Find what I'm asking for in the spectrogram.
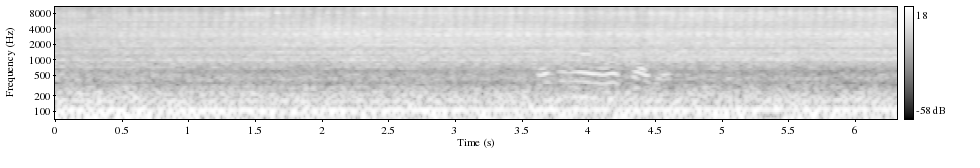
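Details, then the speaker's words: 1964 Triumph TR4 on its first shakedown drive on a hot day (about 95°F) after a DIY rebuild of a TR3 three-synchro gearbox and overdrive; even, steady low note with no knocks, whine or grinding, shifting cleanly. Transmission sounds healthy, though the overdrive solenoid isn't engaging. "right so so far the transmission seems really solid shifts in and out of gear no funny noises or anything like that"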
